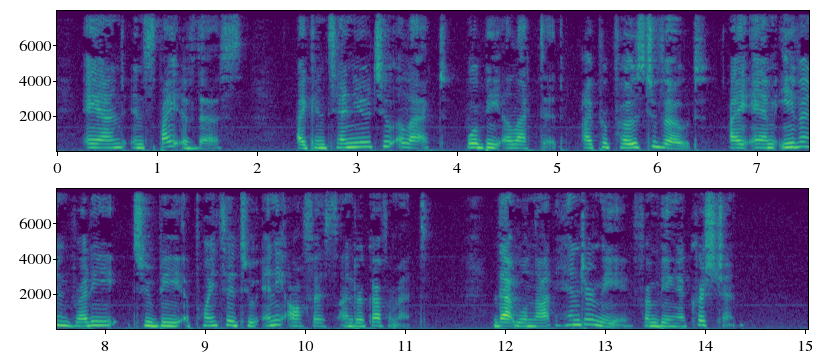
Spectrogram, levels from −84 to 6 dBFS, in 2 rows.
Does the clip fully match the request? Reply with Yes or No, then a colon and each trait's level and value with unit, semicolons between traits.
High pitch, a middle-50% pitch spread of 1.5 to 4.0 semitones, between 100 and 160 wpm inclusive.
Yes: high, 215 Hz; average, 2.8 semitones; average, 150 wpm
